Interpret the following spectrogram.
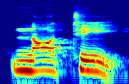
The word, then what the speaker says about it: naughty: Naughty, naughty, caught, caught, brought, brought, bought, bought, night, night, taught, haughty, right? In these all the words, GH letter is silent.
